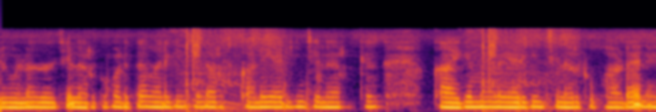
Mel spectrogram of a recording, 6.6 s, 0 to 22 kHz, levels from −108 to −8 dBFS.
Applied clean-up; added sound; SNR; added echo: none; Bicycle; 16 dB; none.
